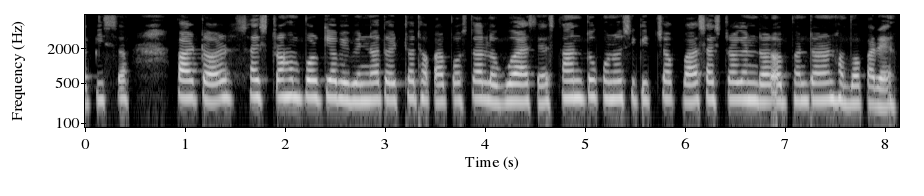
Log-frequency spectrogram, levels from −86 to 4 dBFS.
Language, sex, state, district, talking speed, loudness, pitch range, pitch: Assamese, female, Assam, Hailakandi, 140 wpm, -18 LUFS, 245-275 Hz, 255 Hz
